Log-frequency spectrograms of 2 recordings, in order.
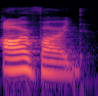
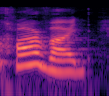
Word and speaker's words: Harvard: You know, Arvad, I think you call it, he asked, pronouncing it Arvard. Since the H is always silent in Spanish. Oh yes indeed, I know Harvard.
